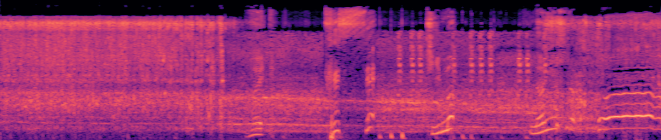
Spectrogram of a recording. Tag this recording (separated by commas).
Speech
